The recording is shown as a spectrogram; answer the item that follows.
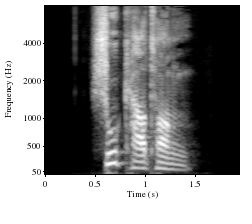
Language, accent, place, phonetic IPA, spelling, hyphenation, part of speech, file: German, Germany, Berlin, [ˈʃuːkaʁˌtɔŋ], Schuhkarton, Schuh‧kar‧ton, noun, De-Schuhkarton.ogg
- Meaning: shoebox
